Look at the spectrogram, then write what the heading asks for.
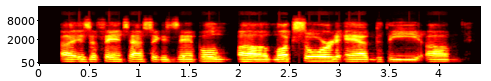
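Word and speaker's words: Luxord: uh Lux sword and the um I know it's supposedly pronounced Luke sword. I don't care. It's Lux sword.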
